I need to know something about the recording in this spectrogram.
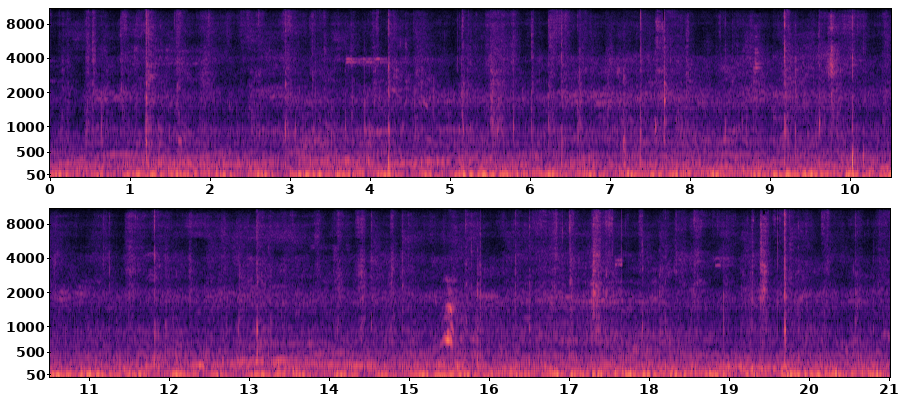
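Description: Tennis balls are struck with rackets in a steady rally.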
